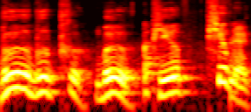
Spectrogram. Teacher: 입술을 움직이지 않으면 안 됩니다. 즉 입술의 소리가 납니다. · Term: 입술 소리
